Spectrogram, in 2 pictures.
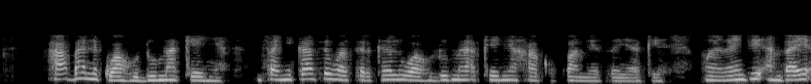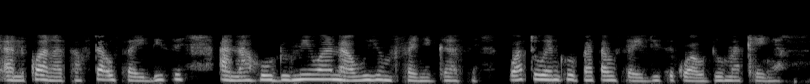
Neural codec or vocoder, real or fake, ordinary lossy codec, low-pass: none; real; AAC, 16 kbps; 7.2 kHz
